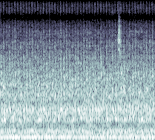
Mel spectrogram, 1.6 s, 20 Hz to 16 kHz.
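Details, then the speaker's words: 2007 Peterbilt 386, Caterpillar C13 pre-emission diesel, 13-speed manual, fully hot, below-freezing morning, oil filler cap off: deep steady diesel idle with even low rumble, no knocks or misses; decent blow-by for an old truck. "So, decent blow-by. It's an old truck."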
